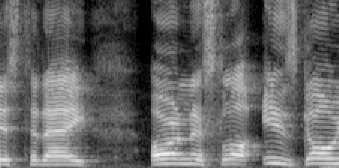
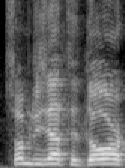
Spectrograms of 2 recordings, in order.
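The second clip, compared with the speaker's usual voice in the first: ordinary delivery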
